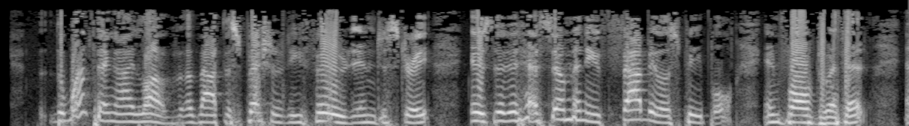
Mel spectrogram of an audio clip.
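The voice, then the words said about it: Pittsburgh accent. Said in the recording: “I don't say color right because my Pittsburgh accent”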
